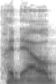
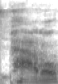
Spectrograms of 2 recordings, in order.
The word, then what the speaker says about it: Padel: pickle ball courts and I know it's spelled, if you sound it out, it sounds like padell, but where it it is paddle, p a d e l, but it's paddle.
